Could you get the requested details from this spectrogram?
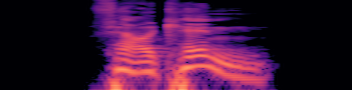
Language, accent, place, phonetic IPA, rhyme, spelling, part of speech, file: German, Germany, Berlin, [fɛɐ̯ˈkɛn], -ɛn, verkenn, verb, De-verkenn.ogg
- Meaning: singular imperative of verkennen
